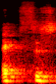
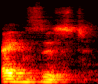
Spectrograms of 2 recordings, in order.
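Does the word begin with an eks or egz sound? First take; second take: eks; egz. First: The word begins with a voiceless eks sound. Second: The word begins with a voiced egz sound. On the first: The speaker calls it wrong. "ಇಲ್ಲಿ ನಾವು ಈ ಎಕ್ಸ್ ಹಾಕಂಗಿಲ್ಲ" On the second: The speaker calls it right. "Same ಇದೆ, ಇ ಜಿ"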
